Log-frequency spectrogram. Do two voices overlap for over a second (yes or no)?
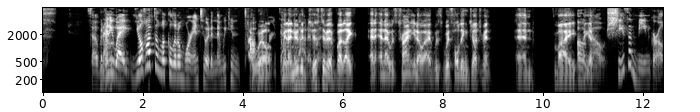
yes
